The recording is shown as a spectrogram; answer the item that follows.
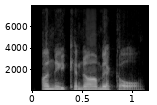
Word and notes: uneconomical: American English

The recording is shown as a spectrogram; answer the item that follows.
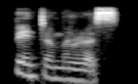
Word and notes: pentamerous: Indian

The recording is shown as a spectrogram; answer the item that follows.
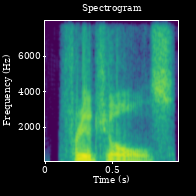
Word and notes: frijoles: American English

